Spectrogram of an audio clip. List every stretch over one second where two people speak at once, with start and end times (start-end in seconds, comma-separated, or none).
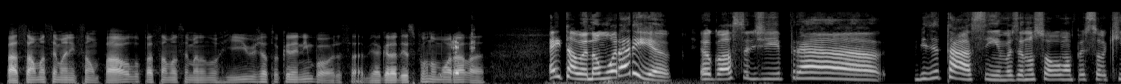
none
